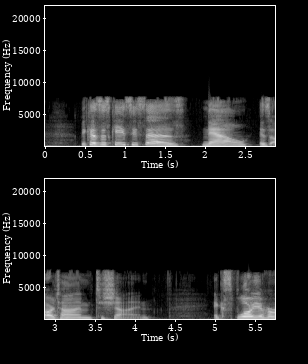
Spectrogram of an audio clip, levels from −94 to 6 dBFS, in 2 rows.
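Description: A speech clip carried over a wideband mSBC headset link, with the 8 kHz audio bandwidth that implies. At 1.40 s, just before "now is our time", concealed Bluetooth headset packet loss leaves a barely noticeable 7.5 ms patch where the receiver filled the gap with recycled recent waveform, which fits a single lost packet.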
